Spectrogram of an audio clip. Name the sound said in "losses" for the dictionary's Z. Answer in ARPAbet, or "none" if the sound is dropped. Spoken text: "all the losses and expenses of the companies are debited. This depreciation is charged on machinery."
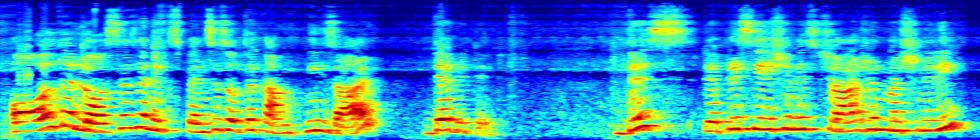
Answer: Z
